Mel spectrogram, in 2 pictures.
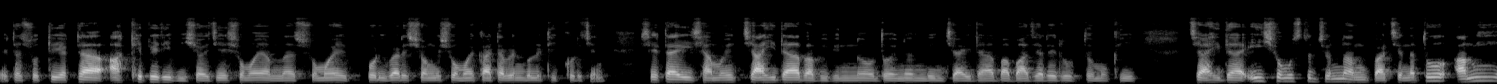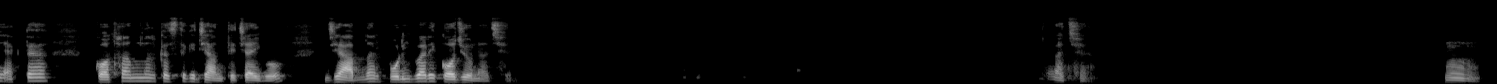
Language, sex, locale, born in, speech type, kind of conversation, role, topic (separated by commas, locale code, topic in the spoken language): Bengali, male, bn-IN, India, conversation, advice, advisor, কাজ ও পরিবারের মধ্যে সময়ের ভারসাম্য রাখতে আপনার কী সমস্যা হচ্ছে?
